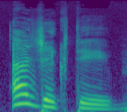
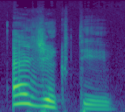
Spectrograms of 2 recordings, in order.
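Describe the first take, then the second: First: The D sound is dropped almost completely. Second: The D sound is dropped almost completely.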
